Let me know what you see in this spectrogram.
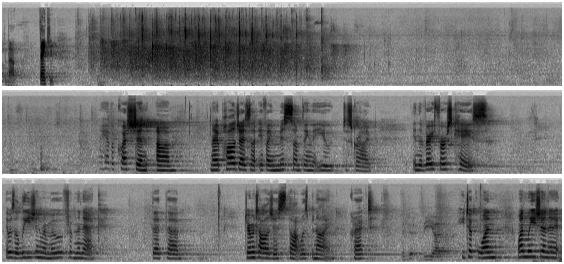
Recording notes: This was audio was recorded at the 2012 Fall conference in Las Vegas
